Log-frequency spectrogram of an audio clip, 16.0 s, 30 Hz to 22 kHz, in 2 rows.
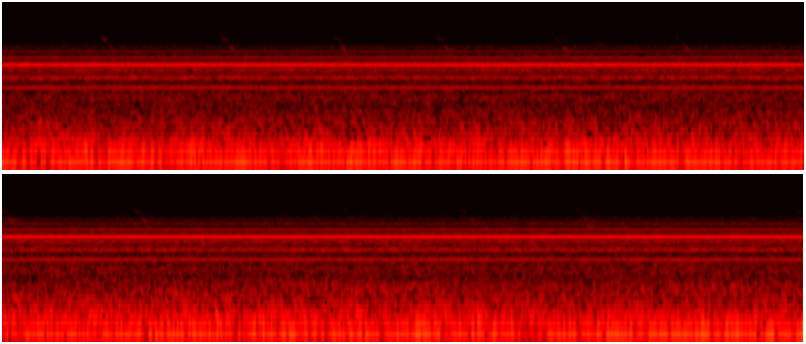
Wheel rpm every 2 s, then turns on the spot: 0, 0, 0, 0, 0, 0, 0, 0.
none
